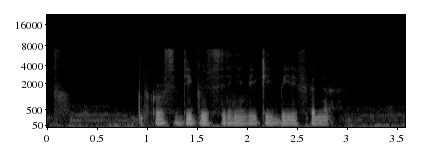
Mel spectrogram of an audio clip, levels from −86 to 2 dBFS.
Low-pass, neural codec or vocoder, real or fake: 7.2 kHz; codec, 16 kHz in and 24 kHz out, 0.4 kbps, LongCat-Audio-Codec, four codebook decoder; fake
